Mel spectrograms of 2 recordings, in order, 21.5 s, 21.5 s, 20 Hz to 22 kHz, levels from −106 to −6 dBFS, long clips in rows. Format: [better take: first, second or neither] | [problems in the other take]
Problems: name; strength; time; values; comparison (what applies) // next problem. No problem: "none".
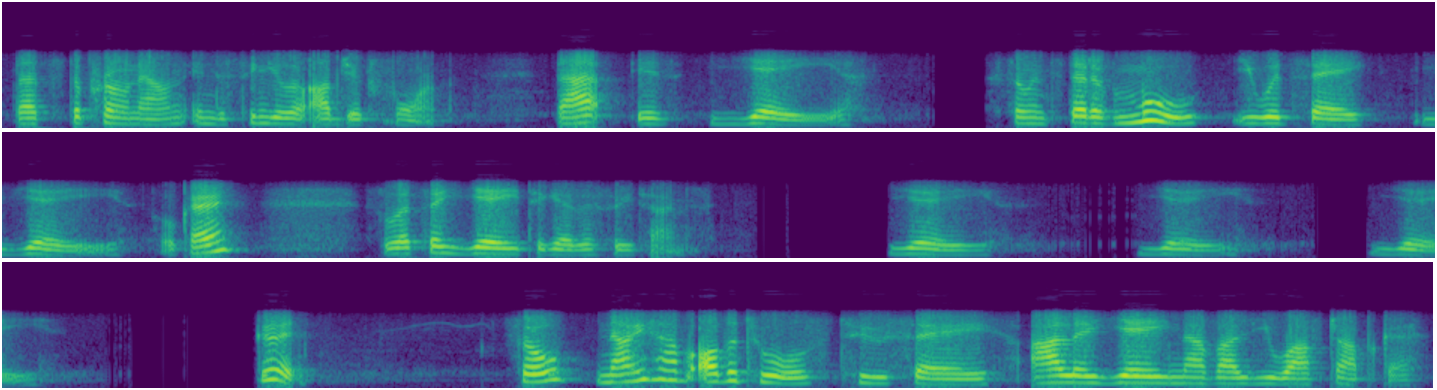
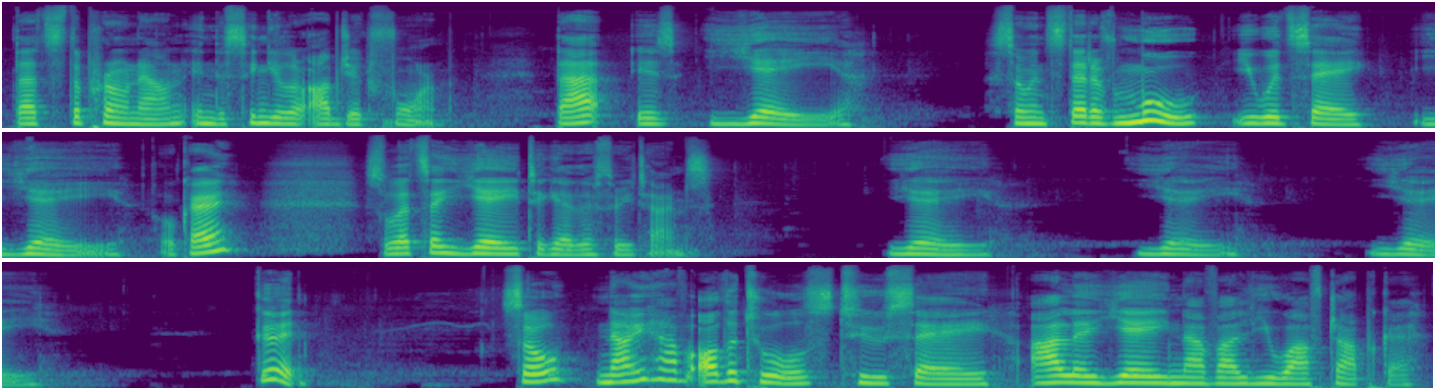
second | phone-call audio; poor line; nothing above 4 kHz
